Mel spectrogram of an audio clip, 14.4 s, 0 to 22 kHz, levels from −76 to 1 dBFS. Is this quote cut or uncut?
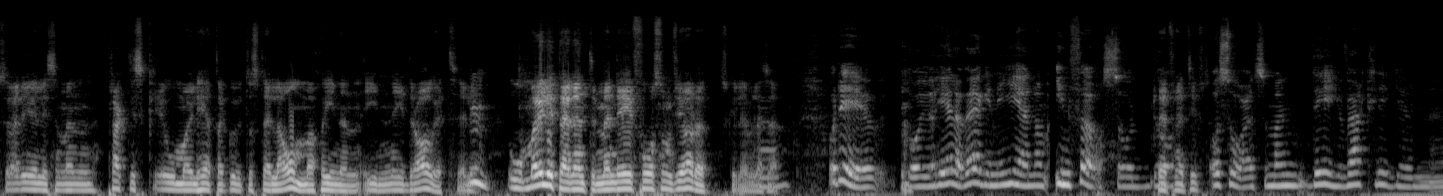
cut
